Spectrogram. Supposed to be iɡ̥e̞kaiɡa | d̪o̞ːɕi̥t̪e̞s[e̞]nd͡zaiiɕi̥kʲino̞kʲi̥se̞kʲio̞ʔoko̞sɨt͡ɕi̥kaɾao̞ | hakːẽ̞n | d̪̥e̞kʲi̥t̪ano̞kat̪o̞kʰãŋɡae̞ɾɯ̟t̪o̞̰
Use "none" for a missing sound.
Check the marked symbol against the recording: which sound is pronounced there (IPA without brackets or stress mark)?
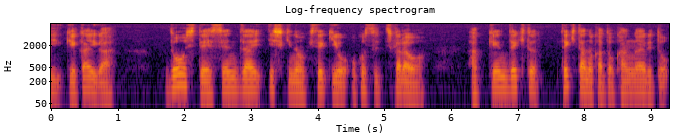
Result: ẽ̞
